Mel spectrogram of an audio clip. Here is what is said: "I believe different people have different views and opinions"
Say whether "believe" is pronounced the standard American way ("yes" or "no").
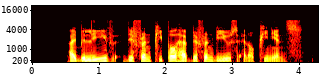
yes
